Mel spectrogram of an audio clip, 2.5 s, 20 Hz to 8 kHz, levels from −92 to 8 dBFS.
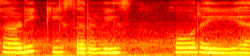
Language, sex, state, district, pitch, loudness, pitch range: Hindi, female, Punjab, Fazilka, 230 Hz, -13 LUFS, 215-240 Hz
